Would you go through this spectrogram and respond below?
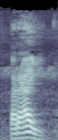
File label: "tarai", Serewen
